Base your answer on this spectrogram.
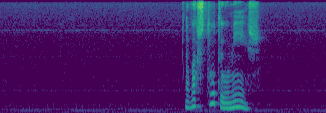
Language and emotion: Russian, sad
